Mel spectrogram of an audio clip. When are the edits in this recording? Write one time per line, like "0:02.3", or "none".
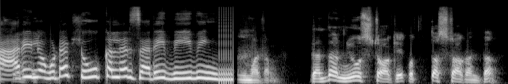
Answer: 0:02.3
